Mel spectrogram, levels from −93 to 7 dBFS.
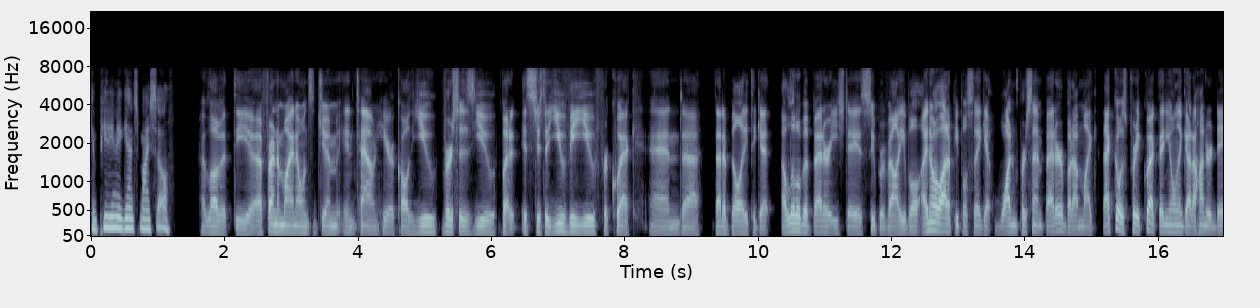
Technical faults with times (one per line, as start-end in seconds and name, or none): none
